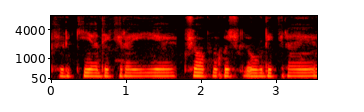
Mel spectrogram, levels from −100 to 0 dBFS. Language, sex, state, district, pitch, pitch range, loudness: Hindi, female, Chhattisgarh, Bastar, 155 Hz, 155-160 Hz, -47 LUFS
